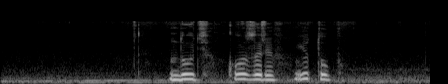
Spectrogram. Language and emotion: Russian, neutral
